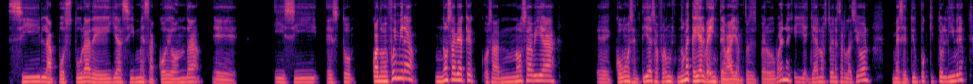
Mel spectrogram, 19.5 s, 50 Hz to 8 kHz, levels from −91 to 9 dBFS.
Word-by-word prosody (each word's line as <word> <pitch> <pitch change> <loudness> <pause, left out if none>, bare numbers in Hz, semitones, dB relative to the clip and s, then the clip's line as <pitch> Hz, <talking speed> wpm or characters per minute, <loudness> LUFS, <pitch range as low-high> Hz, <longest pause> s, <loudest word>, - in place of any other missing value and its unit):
sí, 150 +2 +3
la 135 -3 0
postura 130 +5 0
de 140 -2 +1
ella, 130 +3 -1
sí 130 +3 +3
me 140 0 -1
sacó 120 +2 -1
de 125 -1 -1
onda, 135 +4 -3 0.2
eh, 105 -5 -6 0.7
y 130 -1 -4
sí, 130 +2 0
esto 130 +2 -3 0.3
Cuando 165 0 +6
me 165 - +5
fui, 255 +10 +2
mira, 255 -5 +2 0.3
no 155 +7 +2
sabía 210 0 +5
que 185 -6 -2
o 140 - -8
sea, 135 -2 -2
no 145 +5 -1
sabía, 180 -2 +1 0.8
eh, 125 -3 -7
cómo 145 +5 0
me - - +4
sentía, 130 +6 0
de - - +2
esa 155 -2 -1
forma 155 +3 0
No 160 +4 +2
me 225 +1 +7
caía 170 +1 +6
el 180 - +4
20, 150 -5 +4
vaya. 115 +1 +2
Entonces 110 +2 -8
Pero 120 -1 -5
bueno, 210 - +2
y 140 -2 -9
ya 135 -3 -6 0.2
ya - - -3
no 150 - -3
estoy 145 +2 -5
en 150 - -3
esa 150 +1 -5
relación. 165 +8 -3 0.4
Me 130 +1 -3
sentí 120 +2 -3
un 140 -1 -9
poquito 155 -1 -5
libre, 175 +7 -1
140 Hz, 165 wpm, -23 LUFS, 130-165 Hz, 0.8 s, me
